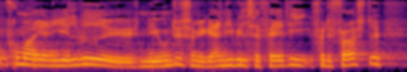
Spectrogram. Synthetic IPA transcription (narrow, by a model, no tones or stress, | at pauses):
ŋ̰fʁɔmɑ̈jænjelʋð̞̩ˠøneʊnd̥əsɒ̽mjɑ̈ɡ̥æɐnəliːʋe̝lt͡sʰɛ̰ːfæd̥ifɒ̽ɾe̝fɶɐsd̥ə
